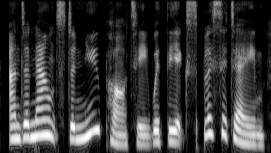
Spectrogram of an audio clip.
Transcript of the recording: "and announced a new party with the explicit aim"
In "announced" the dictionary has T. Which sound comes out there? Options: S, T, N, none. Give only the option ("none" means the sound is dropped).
T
